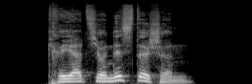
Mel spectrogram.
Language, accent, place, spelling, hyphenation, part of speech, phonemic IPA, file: German, Germany, Berlin, kreationistischen, kre‧a‧ti‧o‧nis‧ti‧schen, adjective, /ˌkʁeat͡si̯oˈnɪstɪʃn̩/, De-kreationistischen.ogg
- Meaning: inflection of kreationistisch: 1. strong genitive masculine/neuter singular 2. weak/mixed genitive/dative all-gender singular 3. strong/weak/mixed accusative masculine singular 4. strong dative plural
